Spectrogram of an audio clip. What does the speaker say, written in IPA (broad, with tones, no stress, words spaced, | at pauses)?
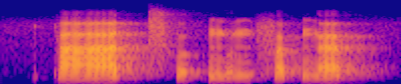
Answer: paː˨˥t̚ t͡sʰʊ˨˥k̚ŋʊ˨ŋ fɐ˧p̚ŋɐ˥p̚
